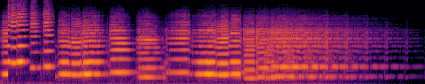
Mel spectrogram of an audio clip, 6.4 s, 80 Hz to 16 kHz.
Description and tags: LACOUR Lena LPCIM 2018 violon
For starters, I made this sound with a violin sound sample because I really like classical dance. I then separated my sound into 4 distinct parts. Thanks to the software I was able to change the tempo of my sound either by speeding up the pace or slowing it down. Finally I added the effects "echoes", "reverb", and I also changed the pitch of the notes.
